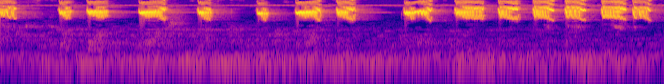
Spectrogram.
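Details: Plaintive cuckoo chick giving spaced, high, raspy notes. They speed up into a rapid close series in the last seconds. A faint low background hum is present.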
